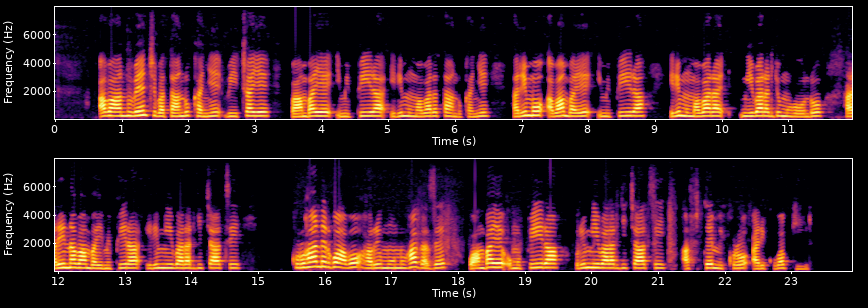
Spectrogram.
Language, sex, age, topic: Kinyarwanda, female, 18-24, government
